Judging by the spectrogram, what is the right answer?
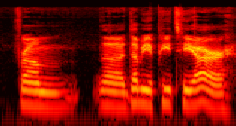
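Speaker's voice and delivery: normal talking voice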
